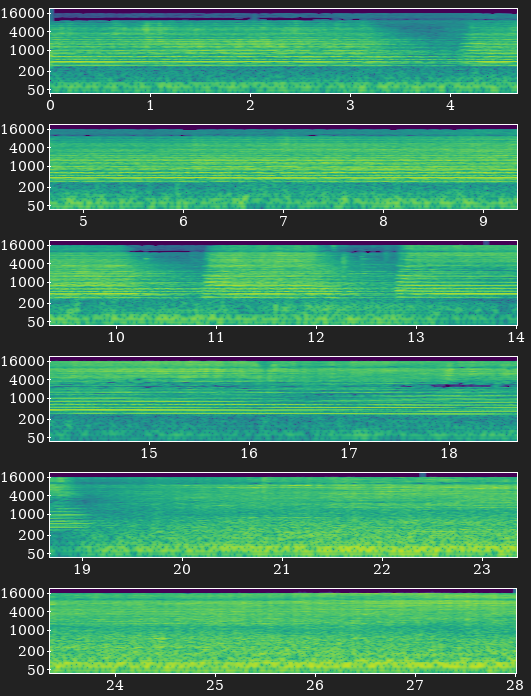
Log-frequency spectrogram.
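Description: Norfolk Southern freight locomotive's air horn sounding the grade-crossing signal: two long blasts, a short one and a final long one, the chord sagging slightly just before it cuts off. Then the locomotives and cars pass close by, a loud steady rumble with clickety-clack of wheels over rail joints.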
